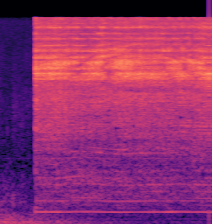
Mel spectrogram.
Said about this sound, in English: Because when you cut into these shells... Oh, it's warm. We have a little bit of water. We can spritz it on there to cool it off.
